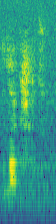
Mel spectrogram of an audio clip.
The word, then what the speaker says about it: Lopatin: I like the French twist. I'm sorry, it does look French to me. It's clearly not, though. It's Russian. Is it Russian?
